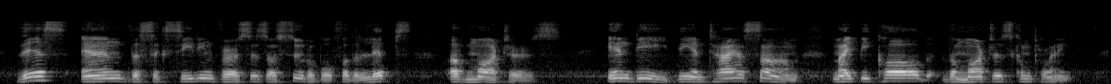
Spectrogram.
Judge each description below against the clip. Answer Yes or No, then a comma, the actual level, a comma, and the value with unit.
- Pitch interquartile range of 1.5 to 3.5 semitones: No, average, 4.1 semitones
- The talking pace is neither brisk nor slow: No, slow, 120 wpm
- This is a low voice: Yes, low, 130 Hz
